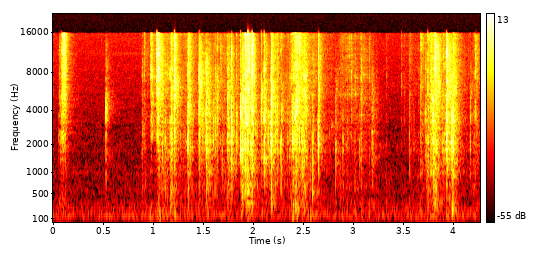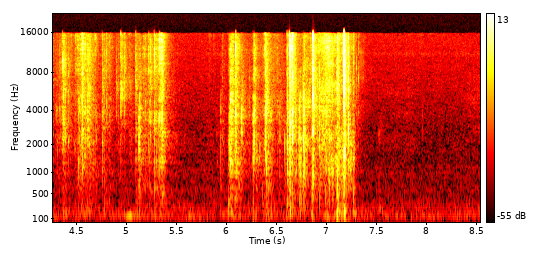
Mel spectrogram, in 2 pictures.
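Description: Plastic gummy-candy pouch crinkling as it is handled and folded, in irregular runs of crackles; the loudest crackle comes just after seven seconds in.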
